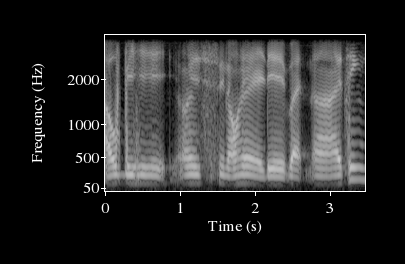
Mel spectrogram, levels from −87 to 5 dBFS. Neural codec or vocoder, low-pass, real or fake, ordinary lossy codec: none; 3.6 kHz; real; none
